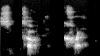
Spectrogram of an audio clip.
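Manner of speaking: mock mad-sounding, breathy, angry whisper. Repeating another speaker's line back, imitating someone sounding mad. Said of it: "But it was just the way you".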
